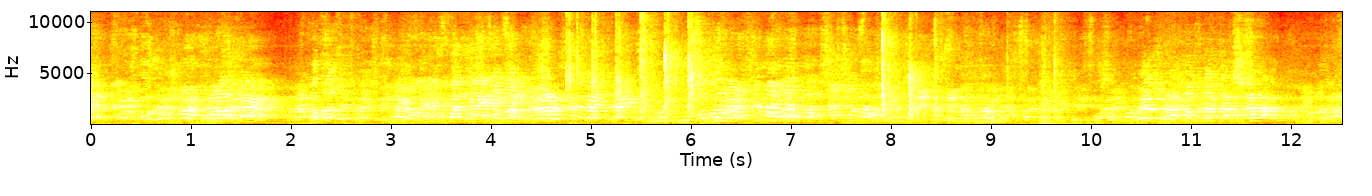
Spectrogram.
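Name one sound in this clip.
Bare feet thump on a padded mat.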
